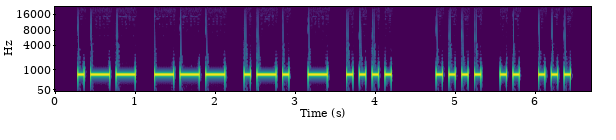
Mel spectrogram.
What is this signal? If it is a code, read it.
Morse code, heard as a keyed tone, about 16 wpm, 700 Hz. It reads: WORTH HIS
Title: Sentences from Top 1000 Words - Review Part 5 - 15wpm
